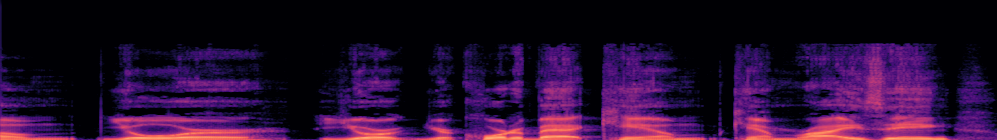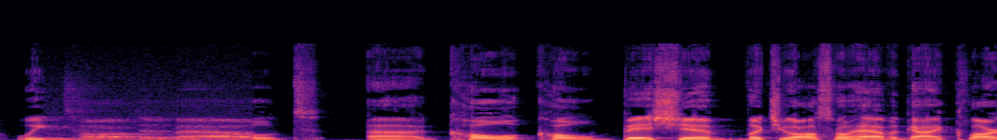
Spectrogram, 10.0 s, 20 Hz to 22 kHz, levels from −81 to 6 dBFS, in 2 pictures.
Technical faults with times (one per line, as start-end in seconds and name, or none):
5.22-6.24 switch to a distant microphone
